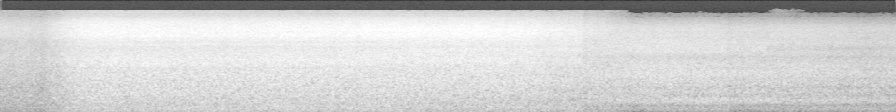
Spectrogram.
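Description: Gullfoss waterfall in Iceland roars as a steady, dense wash of falling water, loud and continuous from start to finish with no voices.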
